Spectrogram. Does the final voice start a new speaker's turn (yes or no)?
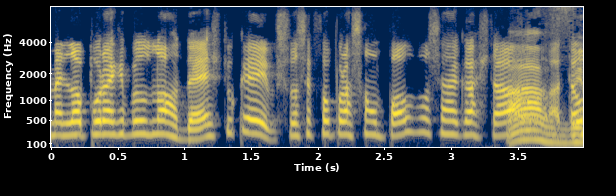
yes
